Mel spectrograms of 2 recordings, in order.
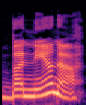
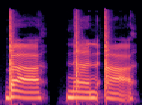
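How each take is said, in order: First: Said in the usual way. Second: "Ba-nan-a" slowly, in three separate low beats; split into syllables. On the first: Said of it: "say the syllables in the words". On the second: Shown as a demonstration. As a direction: break "Ba-nan-a" apart with a pause after each syllable. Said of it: "Listen as I clap and say the syllables in the words".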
